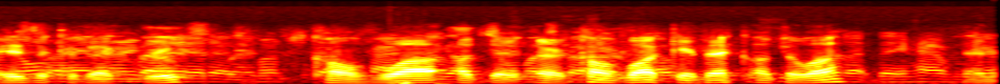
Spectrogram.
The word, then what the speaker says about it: Québec: And again, guys, for the updates for Quebec, there is a Quebec group, Convoy Québec Ottawa, and it is being spelt in French, so I'm pronouncing it French.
